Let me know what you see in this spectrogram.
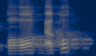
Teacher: from the end of the tongue or the root of the tongue, qaf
